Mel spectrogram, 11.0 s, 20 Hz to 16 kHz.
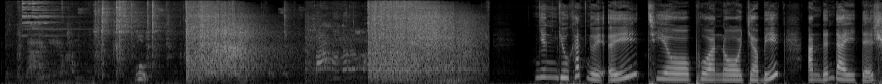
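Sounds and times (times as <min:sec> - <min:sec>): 
speech: 0:01.7 - 0:02.0, 0:06.8 - 0:11.0
automatic weapon gunfire at a shooting range: 0:02.3 - 0:03.4, 0:04.5 - 0:06.1.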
